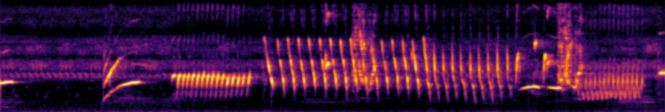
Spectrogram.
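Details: Canary master song for teaching other canaries to sing long and steadily. Upslurred whistles lead into a steady buzzy note, then a long run of rapid pulsed trills and a closing buzzy phrase.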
